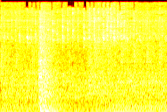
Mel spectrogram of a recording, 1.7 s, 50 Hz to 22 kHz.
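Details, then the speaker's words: Toyota Tercel, reinstalled 3A-C engine, first start with coolant added, valves not yet adjusted. Quick crank, catches and settles at once into a steady, even idle with no misses or knocks, not loud. Started really good. "It won't hurt. That's not loud. Wow, that started really good."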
